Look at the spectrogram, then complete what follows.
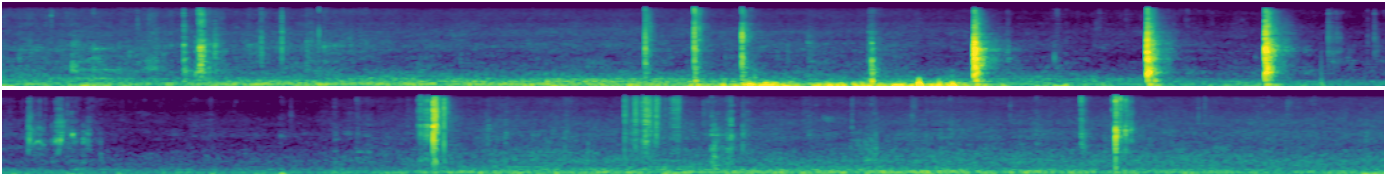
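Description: A series of sharp knocks and clicks at irregular intervals, with a low rumble about four to five seconds in.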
